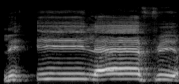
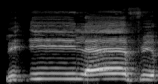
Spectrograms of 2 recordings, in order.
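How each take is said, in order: The two takes are said the same way.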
